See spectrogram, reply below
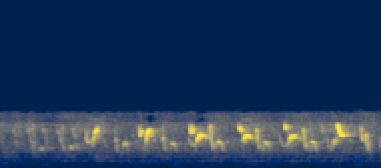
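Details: Canary song for training other birds, heard as jumbled high twittering notes, fairly soft, in a dense irregular stream.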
